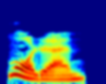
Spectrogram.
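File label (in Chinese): "漠然", Mandarin Chinese; chinese-flashcards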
